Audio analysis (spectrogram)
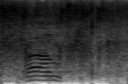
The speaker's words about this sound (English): Well, another clap for Julia. That is your second clap.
